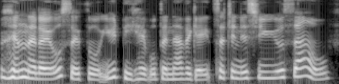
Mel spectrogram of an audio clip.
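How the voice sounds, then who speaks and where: A woman's voice: medium pitch, normal speed, darkish tone, no room sound, studio quality, lightly acted. A woman voicing an ancient, possessive female yokai in an intimate ASMR roleplay, coyly sweet yet menacing, with a teasing manner that often drops toward a whisper. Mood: teasing, curious.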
